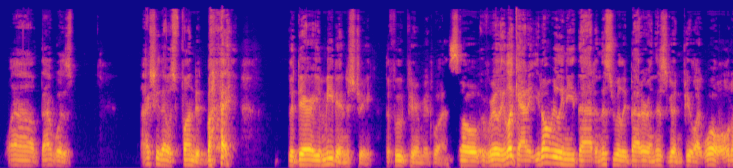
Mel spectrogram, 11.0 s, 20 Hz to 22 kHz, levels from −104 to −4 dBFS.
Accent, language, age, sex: American, English, 40-59, male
